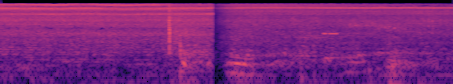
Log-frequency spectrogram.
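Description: Steady background hiss of room noise in a large hall, with a single sharp click near the middle and a sudden brief dropout just after it.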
